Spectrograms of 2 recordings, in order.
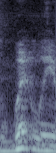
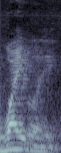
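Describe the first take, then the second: First: The first syllable sounds like 'wit'. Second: The first syllable sounds like 'white'. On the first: The speaker calls it wrong. "people always have read it as Whitley" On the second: The speaker calls it right. "rather than Whiteley"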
